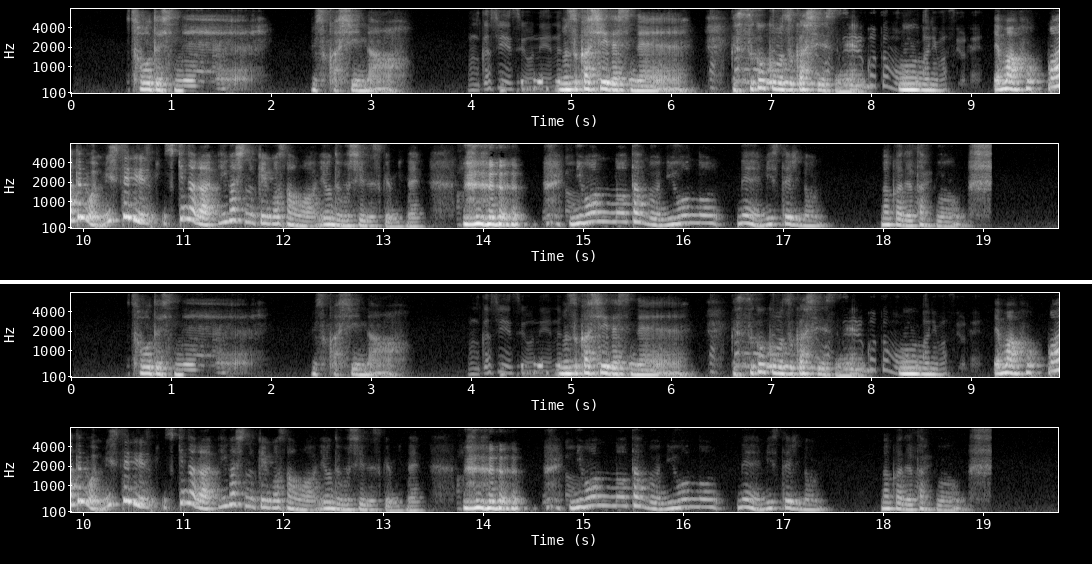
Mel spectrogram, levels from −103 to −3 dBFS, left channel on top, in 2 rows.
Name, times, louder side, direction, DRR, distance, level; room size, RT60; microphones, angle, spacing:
voice 1, 0.6-1.9 2.4-3.3 4.6-6.2 6.6-7.9 8.3-8.7 9.2-17.4 18.0-19.1, left 3 dB, 80° left, 0.7 m, -25 dB
voice 2, 4.0-5.5 6.4-7.1 7.4-9.1 13.7-13.8 14.8-15.0 18.2-18.5, left 2 dB, 45° left, 5.3 m, -47 dB
head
